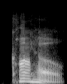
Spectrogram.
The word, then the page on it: coho: American English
